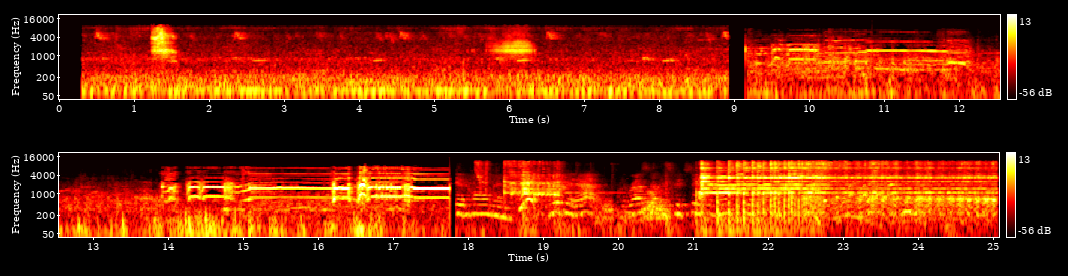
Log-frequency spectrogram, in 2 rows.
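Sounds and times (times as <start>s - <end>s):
chickens calling: 1.1s - 2.8s, 5.4s - 6.8s
rooster crowing: 9.2s - 12.2s, 14.0s - 17.8s.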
